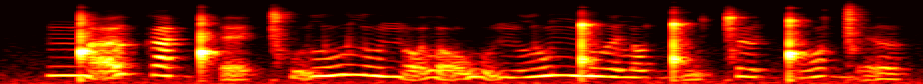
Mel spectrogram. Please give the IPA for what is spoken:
ŋ͡ǃ a̰ ə̯ k a ǃʼ ɛ̰ ǀʰ ṵ l u l u n ɔ̰ l ɔ̰ w ṵ n l u ŋ͡ǃ u ə̯ l ɔ ɡ͡ǃ ṵ ǀ ʏ ə̯ ɡ͡ǃ ɔ ɡ͡ǀ ɛ̰ ə̯

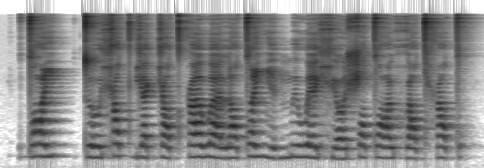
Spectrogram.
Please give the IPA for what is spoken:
dˤ i | t o xʲ ɔ tˤ ɡʲ a kʲ ɐ tˤ k a w a l ɘ tˤ ɨ ʎ ɘ ŋ͡m ɨ w ɛ xʲ ɔ ʃ ɛ tˤ j u x u tˤ x i tˤ

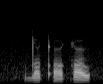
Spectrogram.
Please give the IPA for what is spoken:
dˤ u qʼ o q o

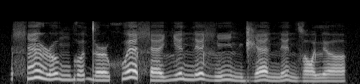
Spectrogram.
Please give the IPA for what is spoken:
ɬ ɛ̃˧˥˧ ɭ ʊ˩˧˩ ŋ ɡ ʊ˨˩˦ d ə˞˩ xʷ ɛ˧˥˧ ɬ ɛ˩ ʎ ɪ˧˥˧ n ɪ˧˥˧ ɮ ĩ˩˧˩ n d͡ʒ ɛ˩˧˩ n ɪ˩˧˩ n z ɔ˩ lʲ ʌ˩

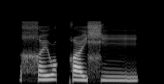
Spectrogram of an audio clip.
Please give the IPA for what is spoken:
χ ɪ w q ɪ ɕ i

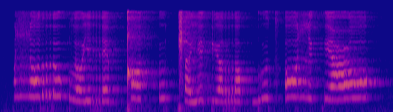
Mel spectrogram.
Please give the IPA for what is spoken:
ɮ ɔ˦ r o˦ ɡ l o˨ j r e˨ b ǃ ɔ˧ t͡sʼ u˧ ǁ ə˨ j ɪ˧ ɡʲ ɔ˨ r ɔ˨ k ɡ u˦ t͡sʼ ɔ˦ ɮ ɪ˧ k e˧ ʕ ɔ˦

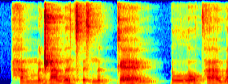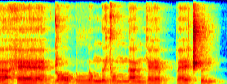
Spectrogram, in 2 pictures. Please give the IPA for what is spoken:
h a mː a ɖ j aː w ɜ t͡sʼ ɜ s n̪ ɜ kː æː ŋ | lː ɔ t̪ʰ aː w aː h æː | ɖ ɔ | lː ɔ ŋ ɜ j ɔ ŋ n aː ŋ j æː pː æː t͡ʃʼ ə n

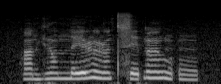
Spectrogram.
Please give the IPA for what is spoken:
ã˨ n vʲ ũ˨ lˠ n eː˨˦ ɭ ẽ˧ ɭ œ̃˦˨ t s e˨˦ ɓ œ̃ː˦ β ũ˨ ʔ ũː˨

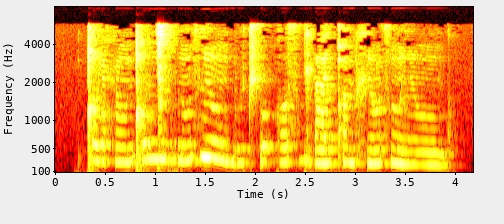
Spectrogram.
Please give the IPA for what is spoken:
ǃ ɤ j ħ õ ǃʼ ɤ ŋ͡ǀ i r ũ s lʲ õː b u t͡ʃʼ o ɡ ɔ s ɡʲ ɯ ʔ a lʲ qʼ ũ b xʲ ɔ̃ s õ lʲ õː ɡ

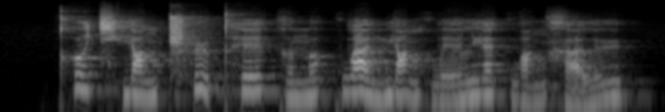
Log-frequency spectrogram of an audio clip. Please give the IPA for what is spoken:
kʰ ɤ˥ t͡ɕʰ j ɑ˧˥ ŋ ʈ͡ʂʰ ɻ̩˥˩ t̪ʰ e˥ ɪ̯ k ə˧˥ n ɤ˥ k w a˥˧ ɪ̯ m j ɑ˥˩ ŋ x w e˧˥ ɪ̯ l j ɛ˥ k w ɑ˧˥ ŋ x ä̰˨˩ l y˥

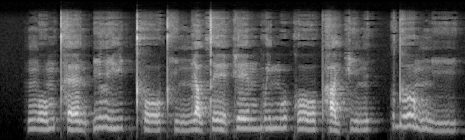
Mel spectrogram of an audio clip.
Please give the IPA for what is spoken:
ŋ oː˩˧ m t̪ʰ ɛː˩ n ʔ i˧˥ l i˩˧ j i˧ k̚ t̪ʰ oː˩˧ t̪ʰ i˩ ŋ ɲ a˧˩ w t̪ eː˧˩ k eː˧ m b u˧ j m u˥˨ k oː˧ pʰ a˧˩ j k i˧ n | d ɤː˥˨ m ŋ iː˩

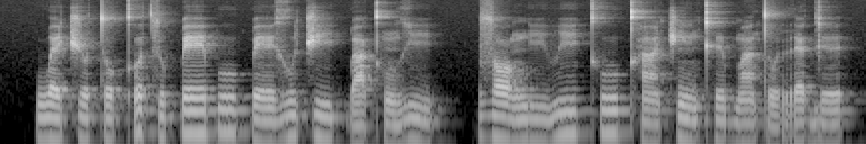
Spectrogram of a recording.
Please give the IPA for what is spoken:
w ɛ˨ t͡ʃ ʊ˨ t o˨ kʼ ʊ˦ t͡s u˨ k͡p eː˦ p uː˦ k͡p eː˨ ɣ u˦ t͡ʃ iː˦˨ ɡ͡b a˨ kʰ ũ˨ ɣ i˦˨ | z ɔ˦˨ ŋ iː˨ β iː˦ kʰ uː˦ kʰ ã˨ t͡ʃ ĩ˦˨ kʰ ɪ˦ b ã˦ t ʊ˨ r ɛ˦ ɡ ɪ˦

